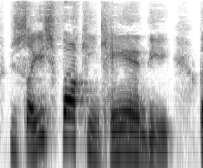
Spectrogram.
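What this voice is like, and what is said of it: Put-on Baltimore accent. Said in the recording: “I don't know why I default to Baltimore accent when I do those kind of people.”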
